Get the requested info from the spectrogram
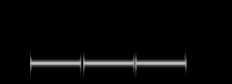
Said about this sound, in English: So we're going to beep out his name, but will you say his full name for me?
